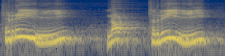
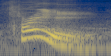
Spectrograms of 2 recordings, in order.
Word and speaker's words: three: So they would be saying three, but the fact is that it is not the, it is not tha sound, it is tha sound, tha. So the correct pronunciation is not three, it is three.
